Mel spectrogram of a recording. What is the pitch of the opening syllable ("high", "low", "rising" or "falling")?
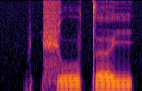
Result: rising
